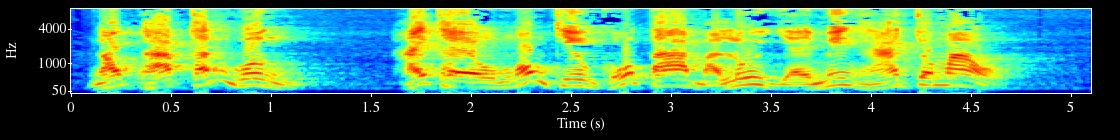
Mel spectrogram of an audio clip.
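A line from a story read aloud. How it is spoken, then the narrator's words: Demonic shriek. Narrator (Vietnamese): Hải Ma giáo chủ thét lên như loài quỷ độc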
